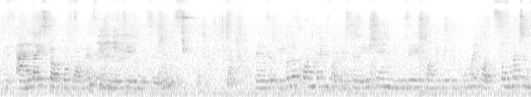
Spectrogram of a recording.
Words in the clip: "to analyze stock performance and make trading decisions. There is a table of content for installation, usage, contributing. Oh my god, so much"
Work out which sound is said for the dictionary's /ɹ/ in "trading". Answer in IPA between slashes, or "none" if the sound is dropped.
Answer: none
